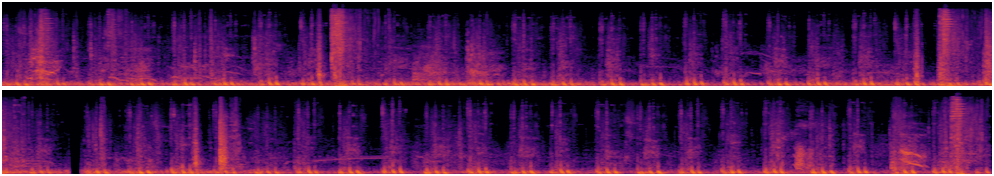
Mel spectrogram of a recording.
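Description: Horse hooves clip-clop steadily in a Bannerlord battle with a Lord of the Rings mod, a dense continuous rhythm of many hoofbeats with occasional whinnies over a busy, loud background.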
